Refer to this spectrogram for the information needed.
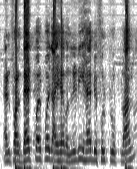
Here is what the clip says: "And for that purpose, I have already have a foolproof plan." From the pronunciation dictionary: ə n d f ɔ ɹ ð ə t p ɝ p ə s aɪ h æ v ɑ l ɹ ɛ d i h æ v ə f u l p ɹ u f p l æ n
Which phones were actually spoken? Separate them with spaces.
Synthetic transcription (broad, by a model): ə n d f ɔ ɹ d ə t p ɝ p ə s aɪ h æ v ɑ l ɛ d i h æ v ə f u l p ɹ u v p l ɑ n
